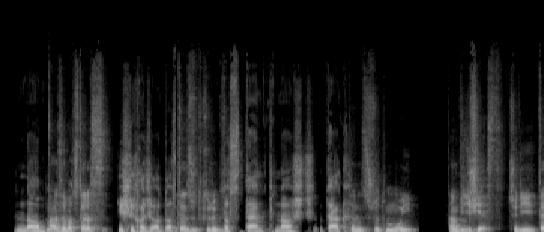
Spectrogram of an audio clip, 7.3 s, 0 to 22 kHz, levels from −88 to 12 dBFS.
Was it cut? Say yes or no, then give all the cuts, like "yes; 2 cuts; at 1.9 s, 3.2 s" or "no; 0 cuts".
yes; 1 cut; at 2.3 s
